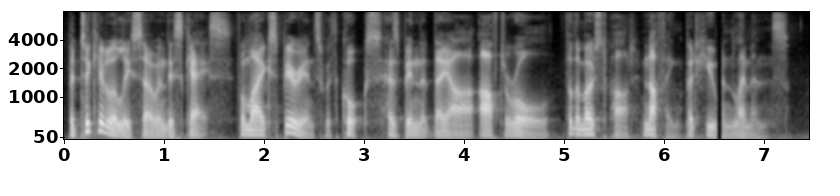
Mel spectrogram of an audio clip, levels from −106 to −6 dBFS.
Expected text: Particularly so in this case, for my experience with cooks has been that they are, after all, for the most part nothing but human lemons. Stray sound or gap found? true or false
true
